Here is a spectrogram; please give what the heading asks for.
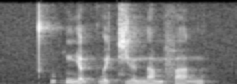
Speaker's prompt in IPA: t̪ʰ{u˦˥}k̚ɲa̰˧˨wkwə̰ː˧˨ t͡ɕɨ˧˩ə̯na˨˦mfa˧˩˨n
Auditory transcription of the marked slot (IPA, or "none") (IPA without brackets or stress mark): u˦˥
